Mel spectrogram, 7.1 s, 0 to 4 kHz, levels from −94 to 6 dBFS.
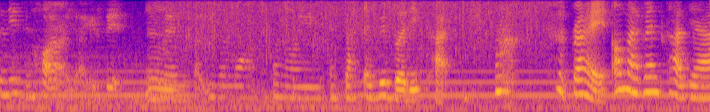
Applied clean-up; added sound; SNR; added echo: none; Stream + Brass instrument; 12 dB; none.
